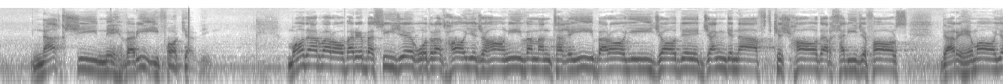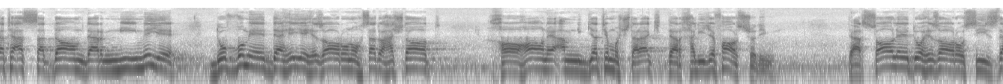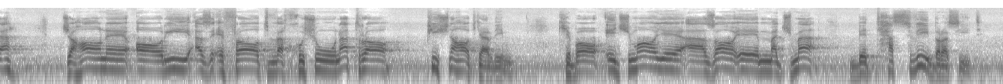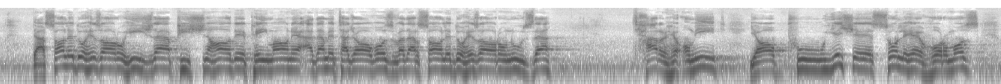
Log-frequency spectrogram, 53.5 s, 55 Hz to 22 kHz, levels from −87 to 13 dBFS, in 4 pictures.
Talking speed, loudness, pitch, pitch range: 80 wpm, -26 LUFS, 160 Hz, 150-170 Hz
